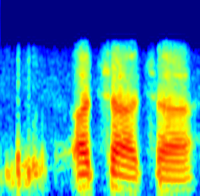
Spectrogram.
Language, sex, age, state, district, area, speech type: Maithili, male, 30-45, Bihar, Madhubani, rural, conversation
